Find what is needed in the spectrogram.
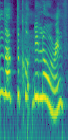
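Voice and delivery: put-on over-the-top British accent while laughing friend listens. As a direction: grandly announce the name in a mock British accent. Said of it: "say it in a British accent".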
